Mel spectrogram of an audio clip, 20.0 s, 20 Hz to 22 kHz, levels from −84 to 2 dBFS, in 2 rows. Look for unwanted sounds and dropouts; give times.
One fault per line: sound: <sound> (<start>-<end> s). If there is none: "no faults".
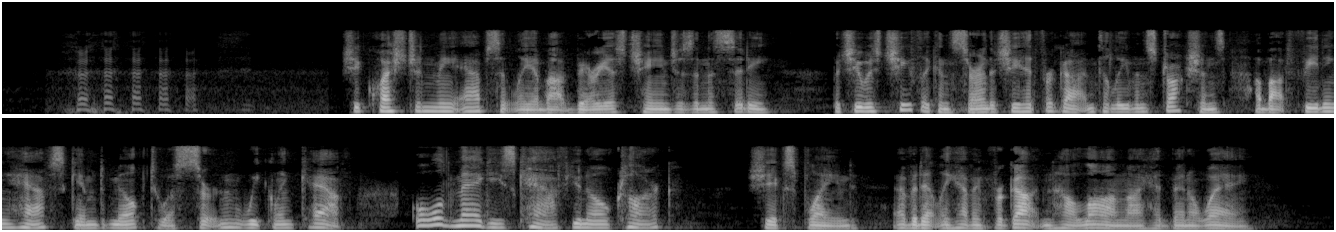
sound: laugh (0.4-2.0 s)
